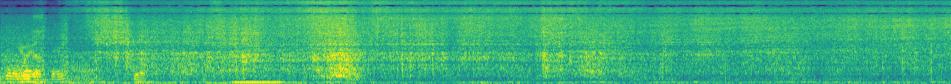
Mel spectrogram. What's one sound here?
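A cutting torch roars and hisses as it cuts through metal.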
